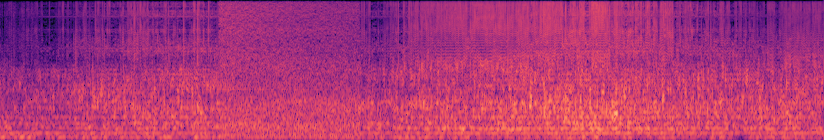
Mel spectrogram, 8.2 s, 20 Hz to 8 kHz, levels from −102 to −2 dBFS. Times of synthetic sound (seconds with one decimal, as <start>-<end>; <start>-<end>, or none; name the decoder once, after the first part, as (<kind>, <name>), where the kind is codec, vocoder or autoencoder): 0.0-2.2 (vocoder, BigVGAN v2); 3.6-8.2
